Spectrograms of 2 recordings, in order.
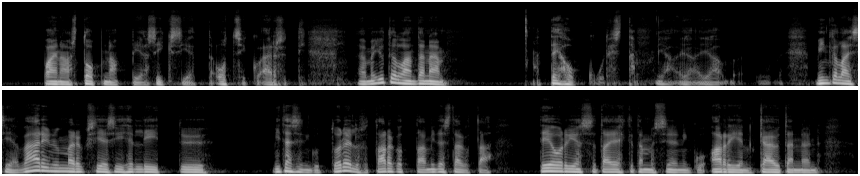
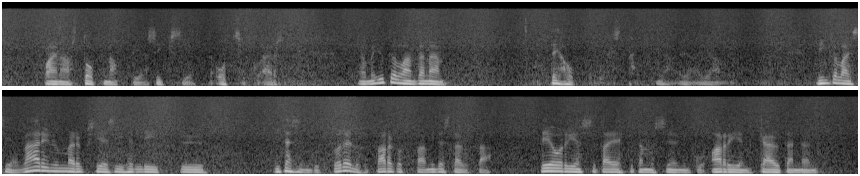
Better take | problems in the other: first | hiss; loud; throughout; 5 dB below the speech

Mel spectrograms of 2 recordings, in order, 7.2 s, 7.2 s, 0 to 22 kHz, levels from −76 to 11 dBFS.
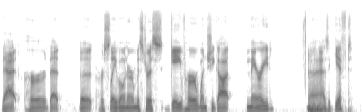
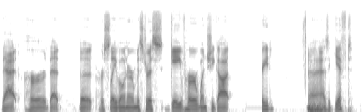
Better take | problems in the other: first | audio freezing; at 5 s

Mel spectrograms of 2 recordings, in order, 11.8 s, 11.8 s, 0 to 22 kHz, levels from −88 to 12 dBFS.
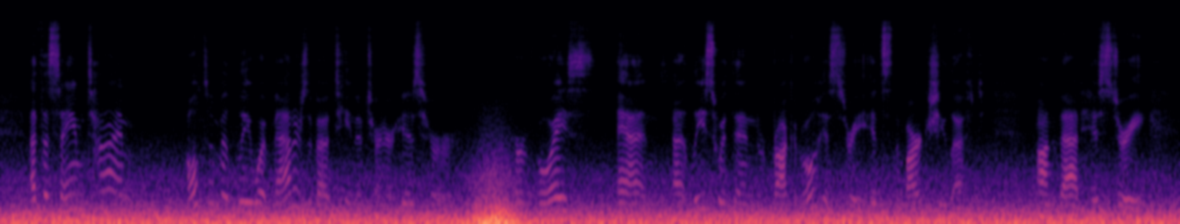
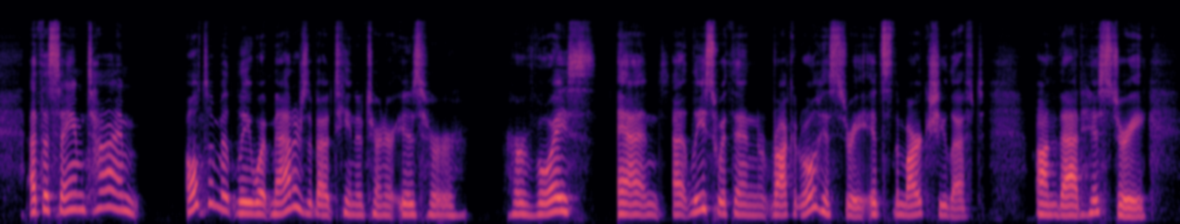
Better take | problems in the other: second | wind noise on the microphone; heavy; 4 dB above the speech

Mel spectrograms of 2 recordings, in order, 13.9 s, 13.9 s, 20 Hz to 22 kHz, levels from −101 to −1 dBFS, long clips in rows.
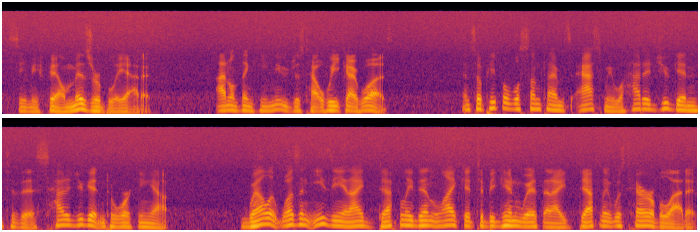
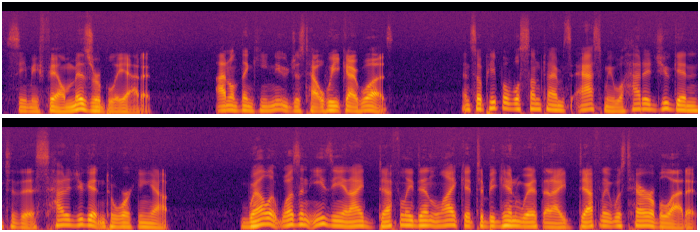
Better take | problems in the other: second | hiss; loud; throughout; 8 dB below the speech; faint in the second

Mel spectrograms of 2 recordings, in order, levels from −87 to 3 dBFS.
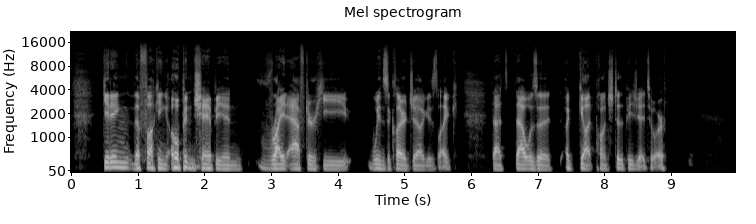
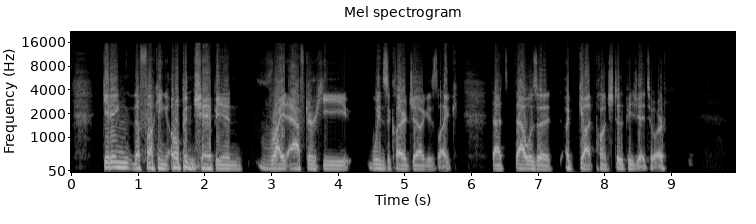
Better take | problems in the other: first | distortion; heavy; 7% of the sound clipped

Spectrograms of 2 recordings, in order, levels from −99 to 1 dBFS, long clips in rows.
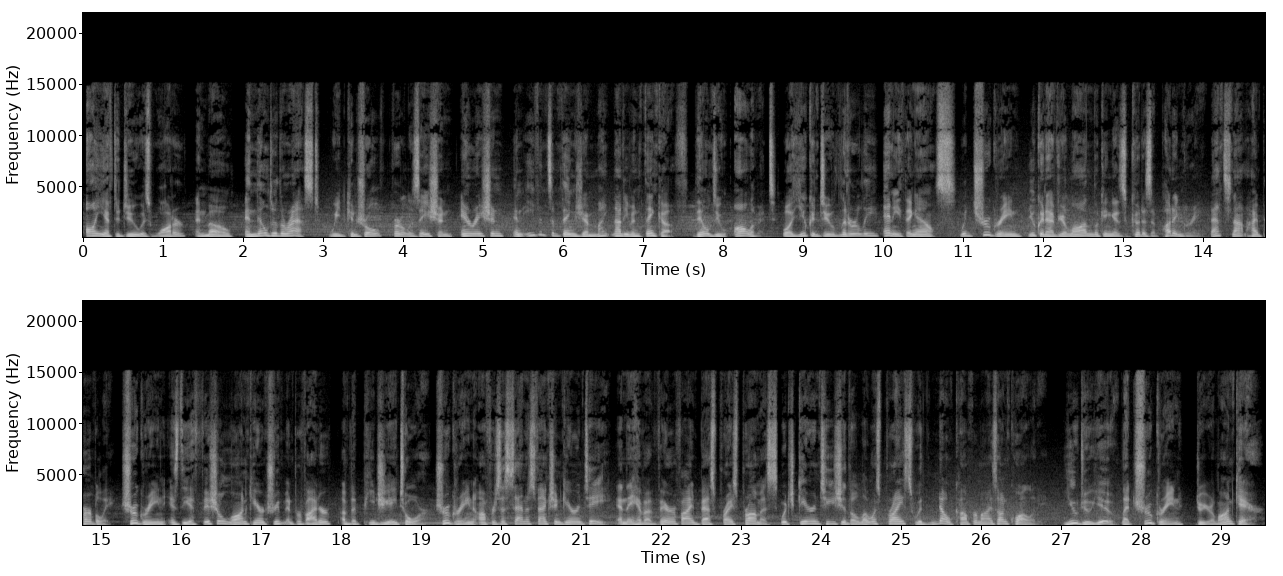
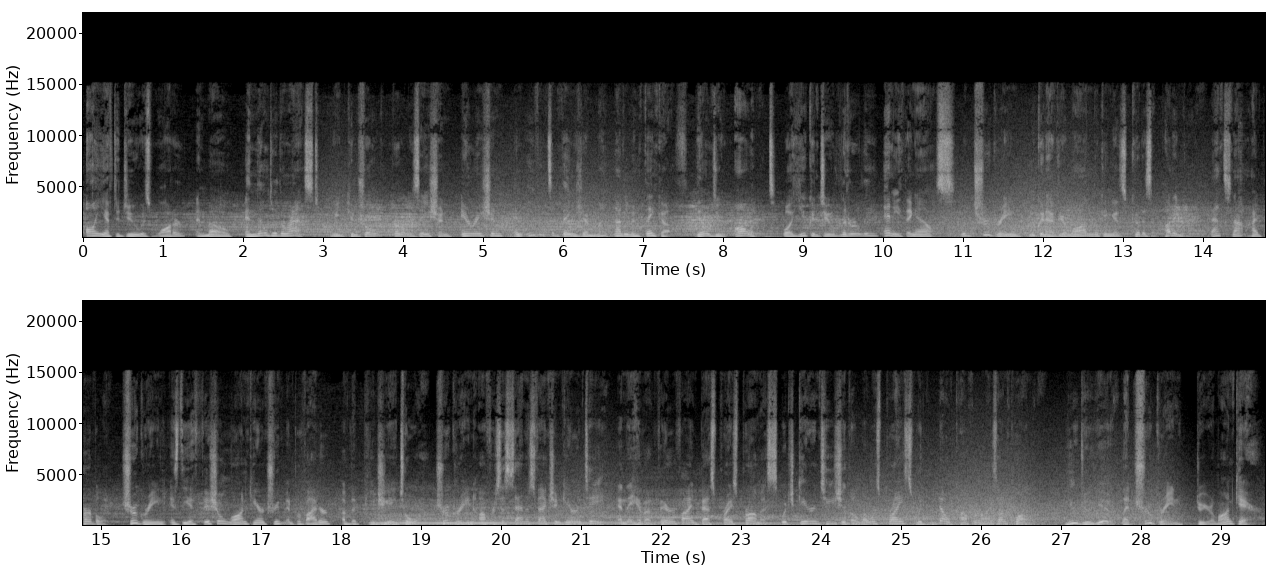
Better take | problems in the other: first | train or aircraft noise; loud; throughout; 5 dB below the speech; faint in the first

